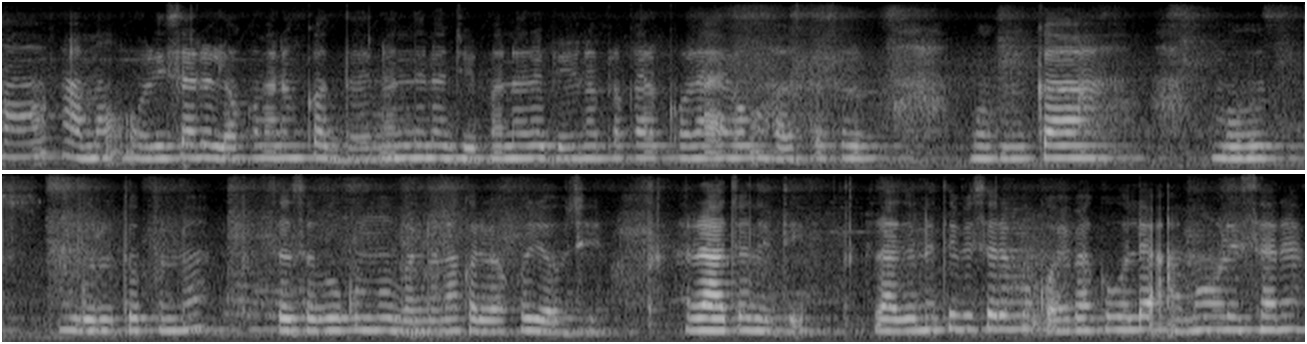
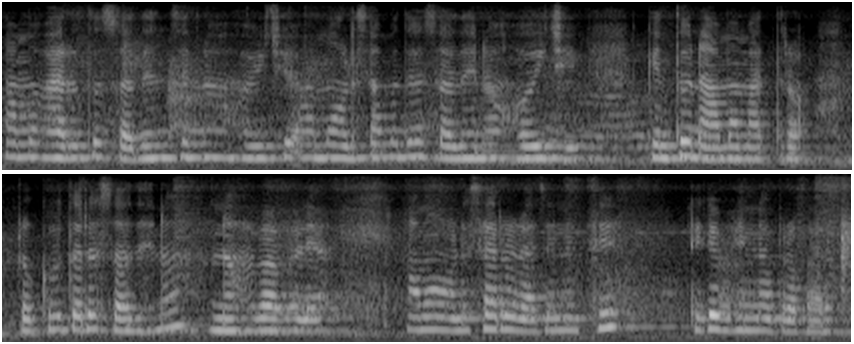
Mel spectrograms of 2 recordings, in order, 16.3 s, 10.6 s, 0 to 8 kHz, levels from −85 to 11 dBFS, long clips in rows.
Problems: none marked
